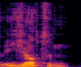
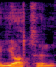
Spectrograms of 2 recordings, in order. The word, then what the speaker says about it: Jotunn: and this is y I believe it's pronounced yon or yon sorry it's like a weird nor nor uh name so warlord yon Series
